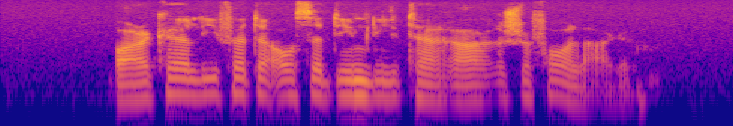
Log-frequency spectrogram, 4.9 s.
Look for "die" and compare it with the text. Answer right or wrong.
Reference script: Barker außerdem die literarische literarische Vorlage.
right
